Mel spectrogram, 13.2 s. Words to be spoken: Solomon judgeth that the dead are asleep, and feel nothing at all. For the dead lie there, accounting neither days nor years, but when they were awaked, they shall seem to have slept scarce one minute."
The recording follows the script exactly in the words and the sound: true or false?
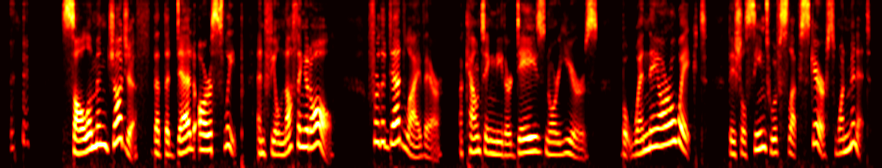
false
